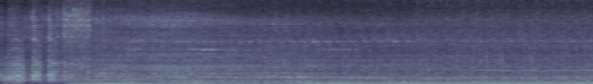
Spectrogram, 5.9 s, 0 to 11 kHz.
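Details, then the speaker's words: 2nd-gen Ford Focus ST idling after a known-good coil pack from a Focus RS was fitted: engine catches and settles into a smooth, even idle with no stumble or missing beat, sounding much better than before. "that is mild better Ash doesn't want to be on camera so so I won't put us on camera all right um but yeah that is Miles better"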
